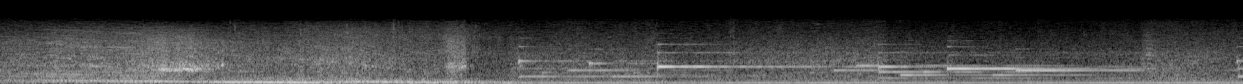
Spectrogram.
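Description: A car drives along a street, its engine rumbling and sweeping downward in pitch early on, then settling into a steady low drone while music with sustained tones plays over it.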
